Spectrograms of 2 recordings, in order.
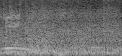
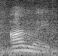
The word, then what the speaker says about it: Unley: Is it Unley or Union?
